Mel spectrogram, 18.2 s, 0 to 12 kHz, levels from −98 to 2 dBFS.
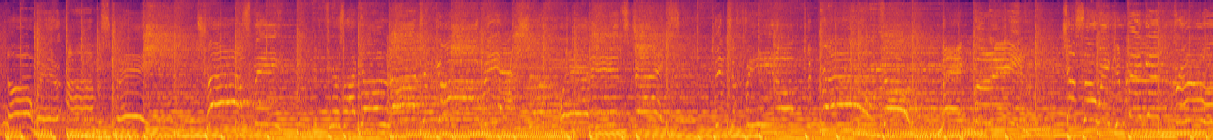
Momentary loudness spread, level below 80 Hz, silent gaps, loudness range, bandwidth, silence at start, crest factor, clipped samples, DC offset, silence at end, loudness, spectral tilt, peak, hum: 3 LU; -24 dBFS; none; 1 LU; 12 kHz; 0 s; 14 dB; under 0.1%; under 0.1%; 0 s; -14 LUFS; -4 dB/octave; 0 dBFS; none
